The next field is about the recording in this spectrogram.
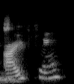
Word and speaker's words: I Ching: Well, it's a logical system that brings together principles of the Qing. – I Ching. – Is it I Ching? Oh, okay. I knew I'd say that wrong.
